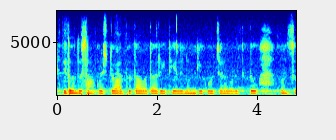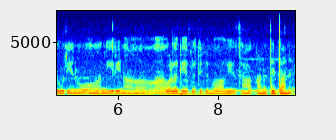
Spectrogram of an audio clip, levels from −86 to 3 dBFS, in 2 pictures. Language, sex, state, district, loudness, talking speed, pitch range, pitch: Kannada, female, Karnataka, Dharwad, -19 LUFS, 95 wpm, 210-225 Hz, 215 Hz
